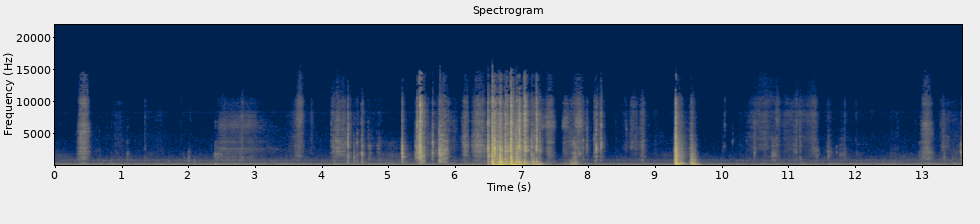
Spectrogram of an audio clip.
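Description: Handling noise from a 3D-printed plastic airsoft FPG being turned over and repositioned by hand: scattered plastic clicks and knocks, with a louder clattering knock about halfway through and a single sharp click a couple of seconds later.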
